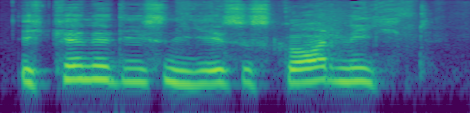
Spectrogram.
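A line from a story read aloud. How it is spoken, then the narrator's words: Called out again. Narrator (German): rief er noch einmal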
